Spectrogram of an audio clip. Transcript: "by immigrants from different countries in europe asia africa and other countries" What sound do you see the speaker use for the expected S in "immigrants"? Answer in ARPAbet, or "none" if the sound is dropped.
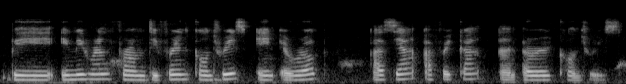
none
